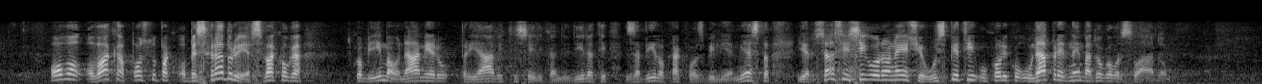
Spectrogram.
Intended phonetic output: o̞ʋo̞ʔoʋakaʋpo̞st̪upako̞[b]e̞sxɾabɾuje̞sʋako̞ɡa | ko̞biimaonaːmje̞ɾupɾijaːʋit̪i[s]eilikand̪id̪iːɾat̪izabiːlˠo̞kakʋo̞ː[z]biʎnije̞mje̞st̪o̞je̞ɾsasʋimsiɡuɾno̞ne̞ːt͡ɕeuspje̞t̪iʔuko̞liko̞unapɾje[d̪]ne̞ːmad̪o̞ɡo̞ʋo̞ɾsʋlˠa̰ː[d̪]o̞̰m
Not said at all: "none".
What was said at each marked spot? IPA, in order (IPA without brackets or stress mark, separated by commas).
b, s, z, d̪, d̪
